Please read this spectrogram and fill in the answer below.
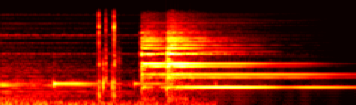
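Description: Subscribe-button animation sound effects over a short jingle: a couple of melody notes, two quick mouse clicks about two-thirds of a second in, then a bright bell chime about a second in that rings on and slowly fades.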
